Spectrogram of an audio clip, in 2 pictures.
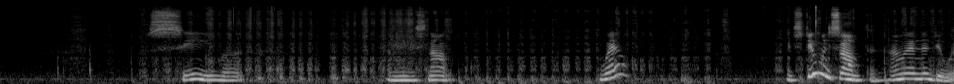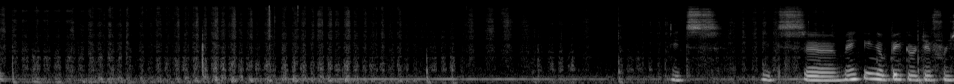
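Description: A crayon scratches softly across paper.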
